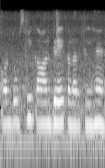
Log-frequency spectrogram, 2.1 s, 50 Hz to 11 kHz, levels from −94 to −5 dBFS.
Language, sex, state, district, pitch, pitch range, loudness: Hindi, female, Chhattisgarh, Raipur, 210 Hz, 205-215 Hz, -16 LUFS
